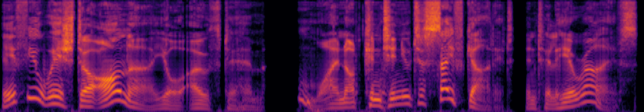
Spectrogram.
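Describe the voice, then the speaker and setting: A man playing a composed, imperious necromancer lord in an audiobook, speaking formally and with measured, polite menace. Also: fairly low pitch, huge pitch swings, no room sound, studio quality, heavily acted. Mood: calm, commanding. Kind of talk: audiobook character acting.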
